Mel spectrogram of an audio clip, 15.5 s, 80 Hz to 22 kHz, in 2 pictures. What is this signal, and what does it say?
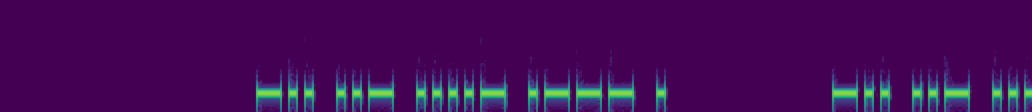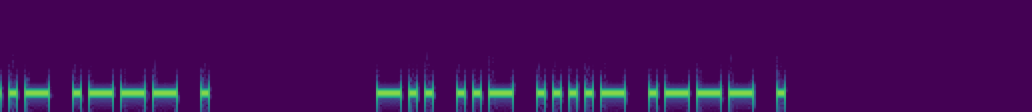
Morse code, heard as a keyed tone, about 20 wpm, 700 Hz. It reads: DU4JE DU4JE DU4JE
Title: DXCC-100 Call Signs - 5 Characters - Repeated 3x - 20wpm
